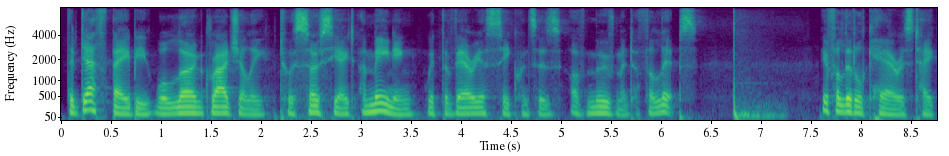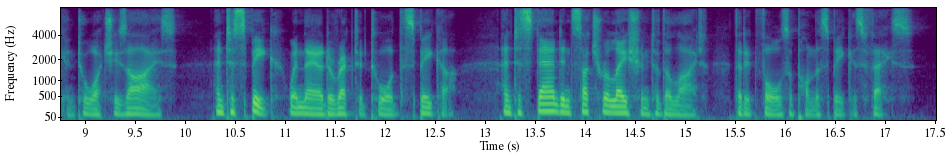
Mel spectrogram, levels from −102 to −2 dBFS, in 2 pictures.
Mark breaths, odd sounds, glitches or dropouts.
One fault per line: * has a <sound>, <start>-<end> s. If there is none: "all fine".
* has a thud, 6.7-7.3 s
